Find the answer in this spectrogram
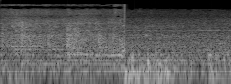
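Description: Echoing subway-passage ambience with footsteps and a low rumble. About a second in, an abrupt change to wind buffeting the microphone.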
